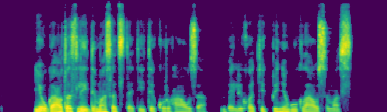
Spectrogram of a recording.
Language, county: Lithuanian, Šiauliai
